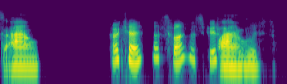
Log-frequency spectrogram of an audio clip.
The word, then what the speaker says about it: Ankh: A Unk? starts with an A. It's Ankh.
